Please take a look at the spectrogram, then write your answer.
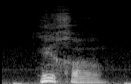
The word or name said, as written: Hugo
